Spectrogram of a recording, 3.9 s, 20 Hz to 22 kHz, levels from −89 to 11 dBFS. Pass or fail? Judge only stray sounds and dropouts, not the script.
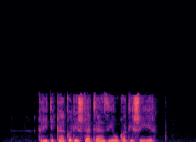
pass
